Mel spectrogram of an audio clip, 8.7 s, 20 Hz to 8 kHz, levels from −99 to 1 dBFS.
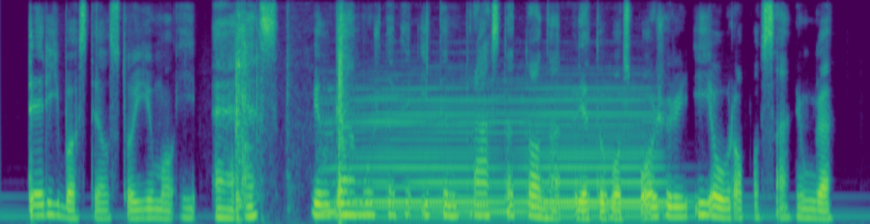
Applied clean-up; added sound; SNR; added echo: none; Bowed string instrument + Walk, footsteps; 6 dB; none.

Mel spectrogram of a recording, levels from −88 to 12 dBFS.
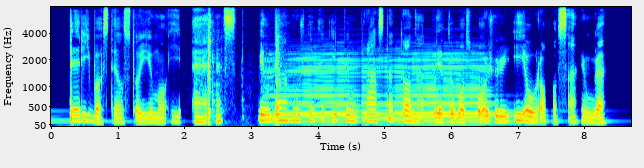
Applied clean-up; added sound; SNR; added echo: neural mask model RNNoise.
